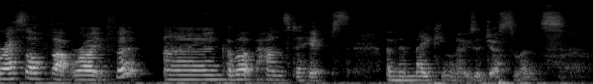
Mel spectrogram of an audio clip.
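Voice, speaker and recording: Over noticeable background noise, a woman speaks in a gentle, calm tone at a fairly slow pace, with big swings in loudness. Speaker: yoga teacher. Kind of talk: guided yoga class instruction.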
